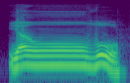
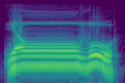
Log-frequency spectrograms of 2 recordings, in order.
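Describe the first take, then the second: No difference in how they are said.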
